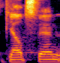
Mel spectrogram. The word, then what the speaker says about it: Gelbspan: It's Gelbspan.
